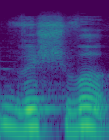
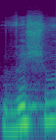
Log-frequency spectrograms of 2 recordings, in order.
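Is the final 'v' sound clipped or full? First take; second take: full; clipped. First: The final v sound is full and clear. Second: The final v sound is clipped and weak. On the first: The speaker calls it right. "क्योंकि व पूरा है" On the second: The speaker calls it wrong. "नहीं"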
